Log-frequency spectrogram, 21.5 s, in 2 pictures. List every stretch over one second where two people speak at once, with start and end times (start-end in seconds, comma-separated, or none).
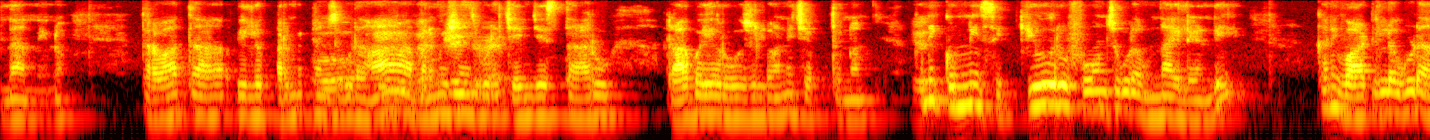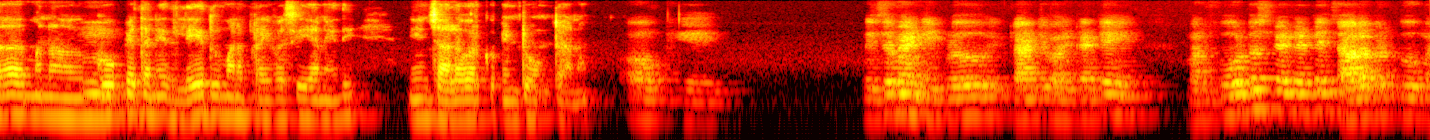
2.5-3.9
